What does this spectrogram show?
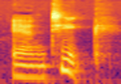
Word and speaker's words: antique: And next we have technique, unique, antique. These sound like eek.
